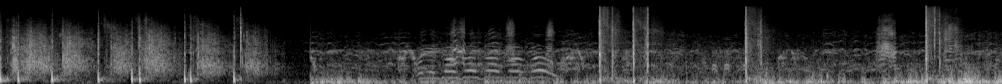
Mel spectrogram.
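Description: A large flock of ducks in the air, a dense rush of wings with clicks, then an abrupt change to geese calling: short honks that rise and fall in pitch, with several sharp cracks between them.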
